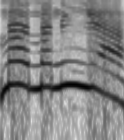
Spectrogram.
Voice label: "mamma mia", baby; baby mario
